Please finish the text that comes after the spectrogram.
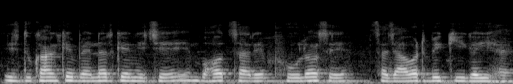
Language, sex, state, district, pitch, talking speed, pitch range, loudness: Hindi, male, Jharkhand, Deoghar, 160 Hz, 165 wpm, 155-170 Hz, -16 LUFS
